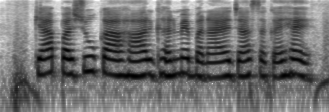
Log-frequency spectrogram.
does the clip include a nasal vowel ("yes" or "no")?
yes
